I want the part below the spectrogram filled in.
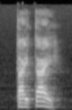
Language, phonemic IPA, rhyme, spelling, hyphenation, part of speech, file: Dutch, /taːi̯ˈtaːi̯/, -aːi̯, taaitaai, taai‧taai, noun, Nl-taaitaai.ogg
- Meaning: taaitaai, a kind of chewy dough cookie eaten during Sinterklaas celebrations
